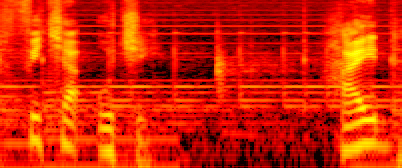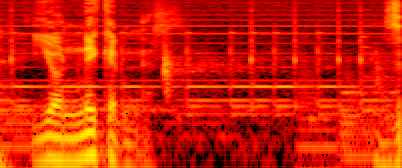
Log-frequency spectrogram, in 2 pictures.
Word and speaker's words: Ficha: are not necessarily Kenyans feature is spelled in the way that it sounds fi c-h-a Uchi is Uchi hashtag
